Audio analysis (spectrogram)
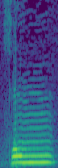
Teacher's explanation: ثم پہ ہم نے تشدید ہے تو میم پہ غنہ کرنا ہے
